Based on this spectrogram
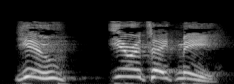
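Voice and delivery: retelling a clash in front of everybody, mildly irritated; irritated retort. Retold or imitated. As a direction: say it like you've lost patience. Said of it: "So I lost my cool".

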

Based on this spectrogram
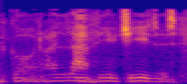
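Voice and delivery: soft, murmured words to Jesus; quiet, intimate prayer; hushed devotion. Real, not acted. Tells God of love, aside.

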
